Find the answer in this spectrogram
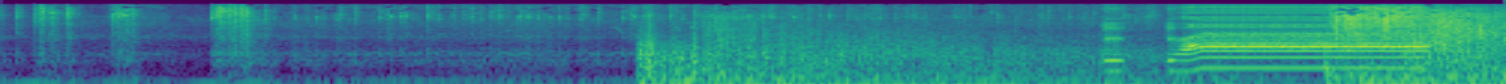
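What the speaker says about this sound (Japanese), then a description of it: "ちゅうわけで、爆破。" Nuclear bomb detonation in Garry's Mod: a quiet stretch with a brief exclamation, then a sudden massive roaring blast that sustains as a loud, rumbling wall of noise, with a rising synthetic tone layered over the end.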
